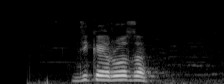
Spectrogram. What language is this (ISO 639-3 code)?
rus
